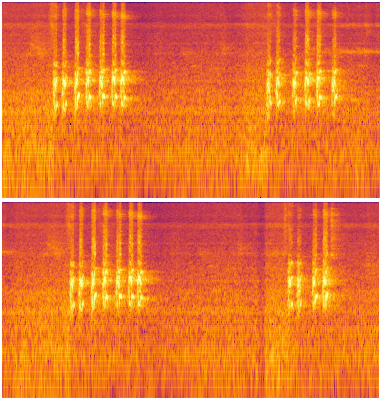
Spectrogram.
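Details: Lively yellow-vented bulbul song used to provoke quiet birds to reply: four rapid chattering bursts of about six sharp notes, roughly every two seconds, with constant low hiss behind.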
